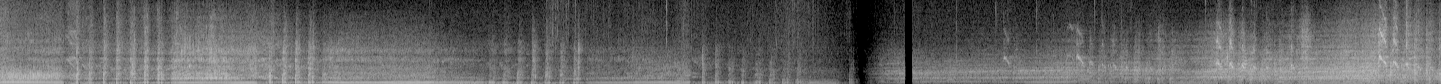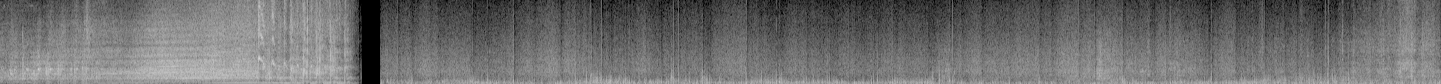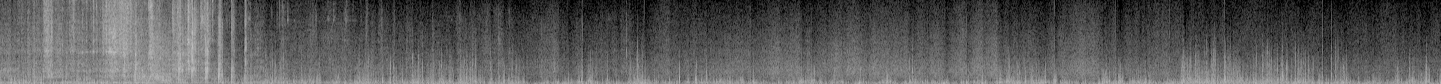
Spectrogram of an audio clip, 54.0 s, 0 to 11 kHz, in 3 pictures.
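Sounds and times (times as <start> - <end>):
rally car engine revving: 0.0 - 22.5
wind buffeting microphone: 22.8 - 54.0
gravel crunching under tyres: 34.8 - 39.3.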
